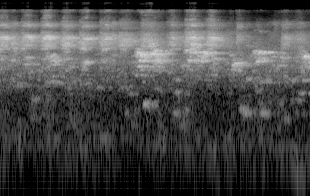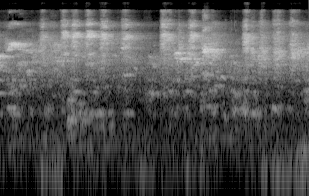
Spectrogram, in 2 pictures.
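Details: Several Australian budgies twitter and warble continuously. High, scratchy chirps tumble over one another, with occasional louder bursts and faint soft tapping underneath.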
